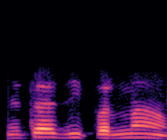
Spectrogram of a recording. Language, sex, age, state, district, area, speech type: Hindi, female, 30-45, Bihar, Samastipur, urban, conversation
